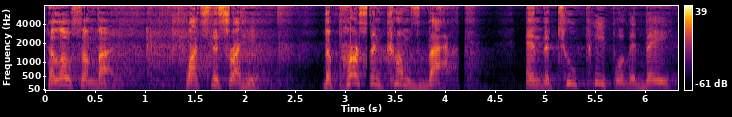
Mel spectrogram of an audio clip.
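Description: A male pastor preaches in a colloquial, animated way, calling out to his congregation. His voice is slightly husky, and his pitch leaps and drops with every point. The sound rings with the long reverb of a church hall. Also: normal speed. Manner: animated preaching with call-and-response asides; folksy, colloquial speech. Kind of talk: preaching a sermon. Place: church sanctuary.

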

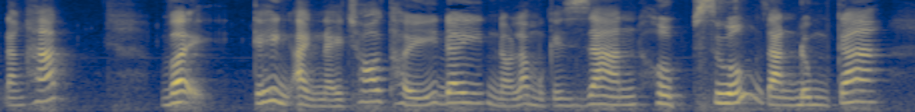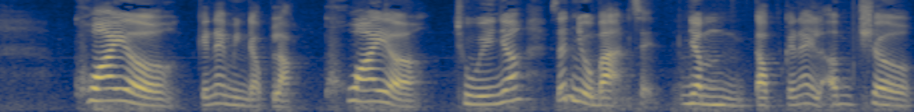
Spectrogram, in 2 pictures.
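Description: A woman's voice: on the high side, fairly bright tone. A woman teacher, explaining vocabulary to pupils and patiently repeating each word's pronunciation. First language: Vietnamese. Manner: patient, repeats and spells out pronunciation, mixing English words into explanations. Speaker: English teacher.

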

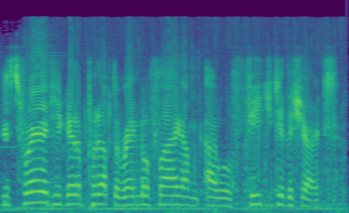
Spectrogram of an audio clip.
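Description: A man's voice: fairly high pitch, steady tone, fast, a bit bright, a little hiss or hum, poor audio. A man giving casual gameplay commentary, joking and playfully bossing his partner around. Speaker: gamer guiding a co-op partner.

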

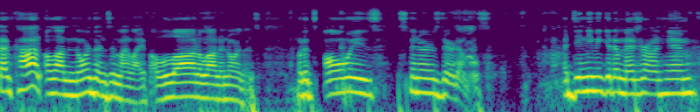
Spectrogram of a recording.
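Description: A man's voice: a little high, vocal fry, a little hiss or hum, low-quality recording. A man narrating his fishing trip out on a lake, talking casually to the camera as he handles his catch. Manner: talks to himself while handling a fish, excited and breathless at times. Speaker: fishing vlogger. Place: on a boat on a lake, outdoors.

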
